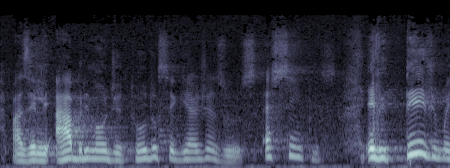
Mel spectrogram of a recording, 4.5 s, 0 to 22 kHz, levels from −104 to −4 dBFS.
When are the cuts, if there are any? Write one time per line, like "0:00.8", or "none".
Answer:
0:01.6

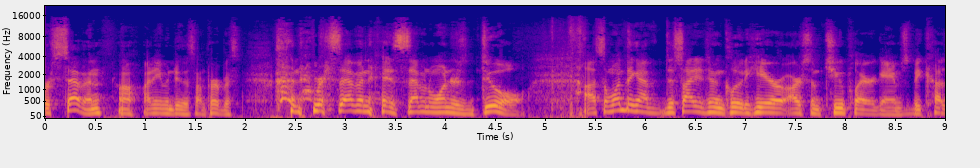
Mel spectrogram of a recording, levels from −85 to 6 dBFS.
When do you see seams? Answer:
none

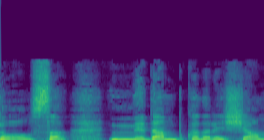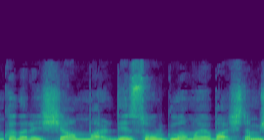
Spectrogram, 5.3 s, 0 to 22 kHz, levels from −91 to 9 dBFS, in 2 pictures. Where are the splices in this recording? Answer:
0:02.7

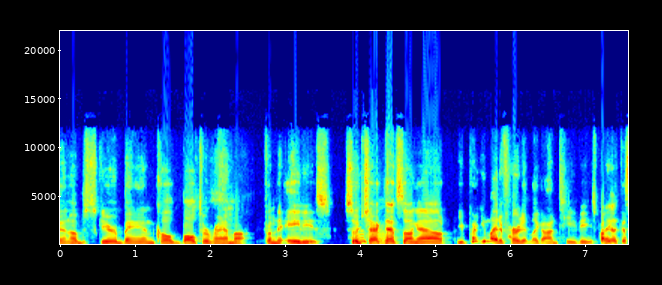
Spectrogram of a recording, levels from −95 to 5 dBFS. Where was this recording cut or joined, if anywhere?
0:02.6
0:03.7

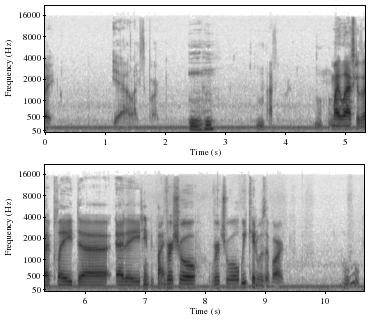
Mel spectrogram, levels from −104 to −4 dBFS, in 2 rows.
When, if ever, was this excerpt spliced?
0:03.8
0:05.2
0:06.9
0:08.6

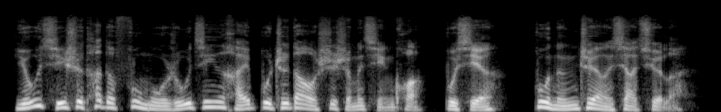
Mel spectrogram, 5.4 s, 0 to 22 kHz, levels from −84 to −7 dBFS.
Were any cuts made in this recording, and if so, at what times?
0:03.3
0:03.9

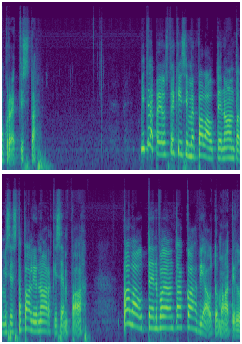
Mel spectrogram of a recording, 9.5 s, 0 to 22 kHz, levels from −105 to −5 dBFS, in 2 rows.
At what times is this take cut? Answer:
none

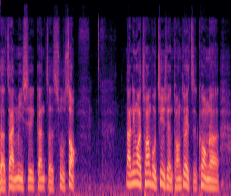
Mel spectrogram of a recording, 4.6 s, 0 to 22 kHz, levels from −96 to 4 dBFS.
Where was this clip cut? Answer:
none

